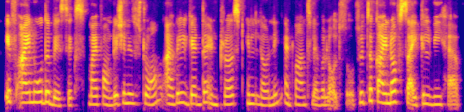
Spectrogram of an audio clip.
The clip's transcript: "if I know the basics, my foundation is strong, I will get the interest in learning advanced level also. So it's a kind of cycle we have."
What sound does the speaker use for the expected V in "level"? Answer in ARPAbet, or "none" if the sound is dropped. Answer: V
